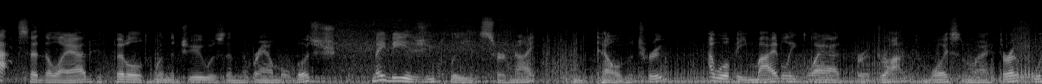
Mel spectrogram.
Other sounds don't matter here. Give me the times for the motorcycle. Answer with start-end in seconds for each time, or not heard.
0.0-10.3.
